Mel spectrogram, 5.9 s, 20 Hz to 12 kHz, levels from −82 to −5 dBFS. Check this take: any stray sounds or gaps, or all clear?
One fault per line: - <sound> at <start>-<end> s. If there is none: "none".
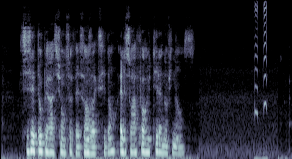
- squeak at 5.1-5.4 s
